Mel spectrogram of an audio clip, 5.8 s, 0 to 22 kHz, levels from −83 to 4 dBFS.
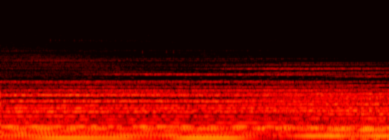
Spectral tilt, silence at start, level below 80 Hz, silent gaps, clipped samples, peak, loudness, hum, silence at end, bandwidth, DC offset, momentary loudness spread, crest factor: -7.5 dB/octave; 0 s; -42 dBFS; none; under 0.1%; -24 dBFS; -38 LUFS; none; 0 s; 9.2 kHz; under 0.1%; 3 LU; 12 dB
